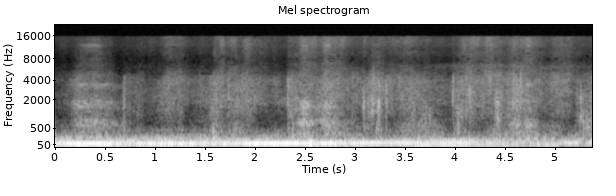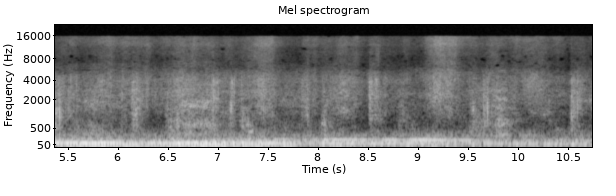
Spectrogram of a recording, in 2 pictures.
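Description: Footsteps of someone walking over dirt, under a low rumble that fades after about four seconds.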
